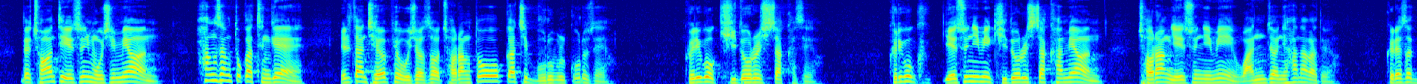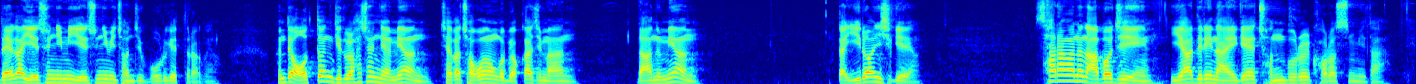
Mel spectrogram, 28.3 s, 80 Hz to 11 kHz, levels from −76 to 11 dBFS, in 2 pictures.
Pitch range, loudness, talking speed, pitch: 110-165 Hz, -20 LUFS, 330 characters per minute, 140 Hz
